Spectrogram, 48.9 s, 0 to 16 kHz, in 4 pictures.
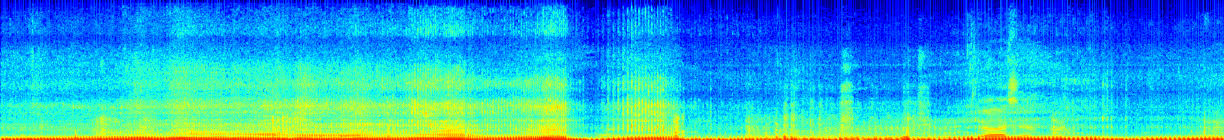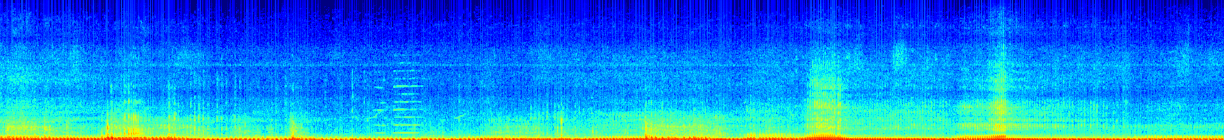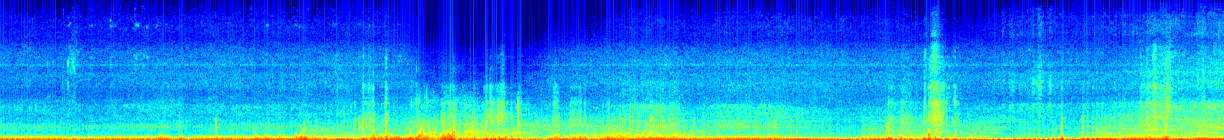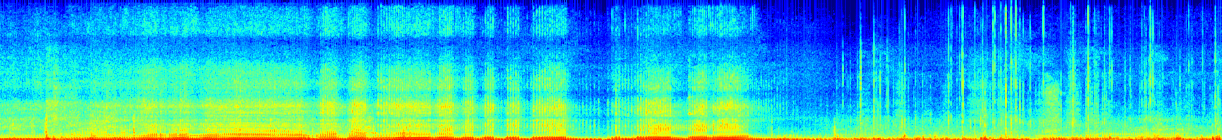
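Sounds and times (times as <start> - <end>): motorcycle engine revving: 0.0 - 48.9
knocks and clatter: 5.5 - 9.8, 10.4 - 16.0, 33.0 - 48.9.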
